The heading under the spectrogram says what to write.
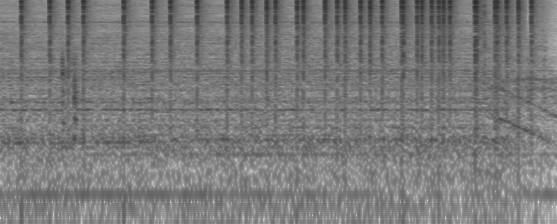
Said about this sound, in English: I found a tassel. A little tassel that we actually were dragging across the inside of the piano with the microphone in pretty close to that.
